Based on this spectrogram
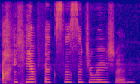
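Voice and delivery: high, slow mock-tearful wail; hammed-up weepy helplessness; mock crying. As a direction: imitate yourself helplessly crying, drawn out. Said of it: "I was, like, hard crying".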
